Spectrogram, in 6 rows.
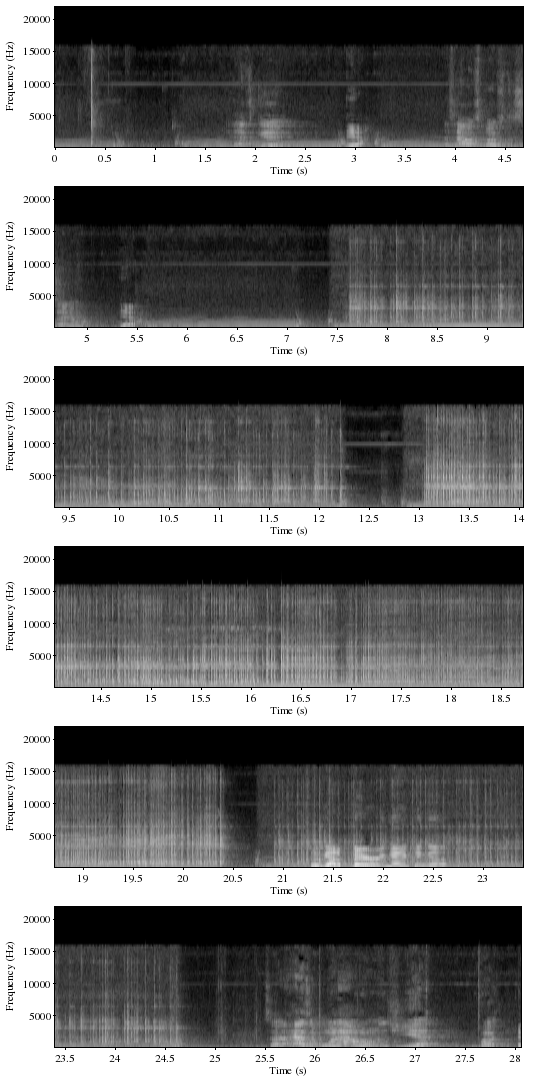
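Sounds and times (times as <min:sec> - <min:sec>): rattling grinding machine noise: 0:07.4 - 0:24.9
router spindle whine: 0:07.5 - 0:24.8.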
